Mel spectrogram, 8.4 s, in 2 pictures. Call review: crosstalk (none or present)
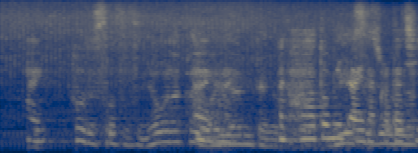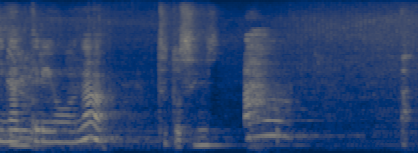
present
